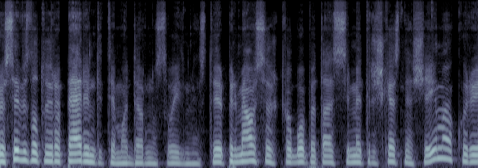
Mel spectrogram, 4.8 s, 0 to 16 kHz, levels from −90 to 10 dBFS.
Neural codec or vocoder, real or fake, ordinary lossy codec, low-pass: none; real; Opus, 24 kbps; 14.4 kHz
